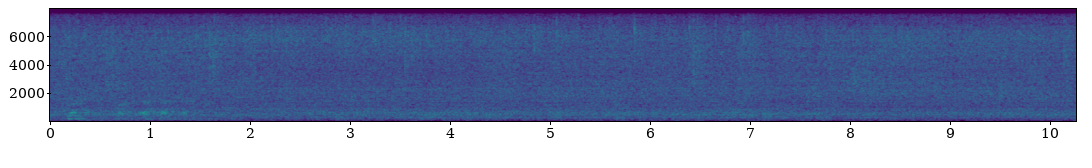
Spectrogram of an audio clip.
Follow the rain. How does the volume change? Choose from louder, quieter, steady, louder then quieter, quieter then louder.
steady.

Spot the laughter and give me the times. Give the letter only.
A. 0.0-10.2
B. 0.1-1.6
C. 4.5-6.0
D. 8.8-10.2
B.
